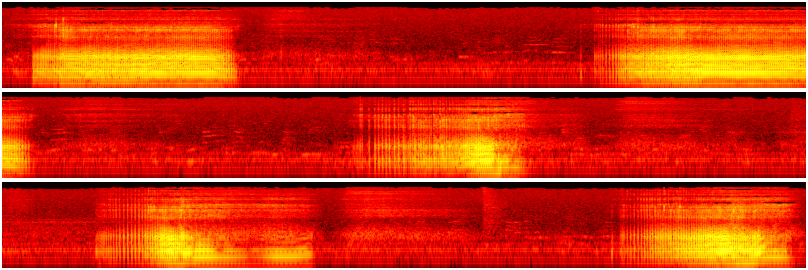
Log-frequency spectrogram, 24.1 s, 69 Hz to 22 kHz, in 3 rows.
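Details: Loud, harsh rattling snores with snorting, about 12 a minute, from a 55-year-old man with sleep apnea who uses CPAP but fell asleep watching TV without it: loud snoring in obstructive sleep apnea.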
